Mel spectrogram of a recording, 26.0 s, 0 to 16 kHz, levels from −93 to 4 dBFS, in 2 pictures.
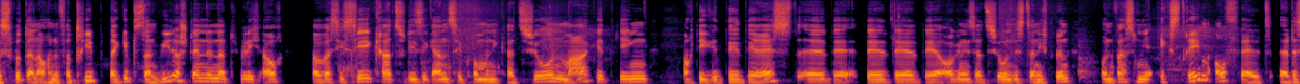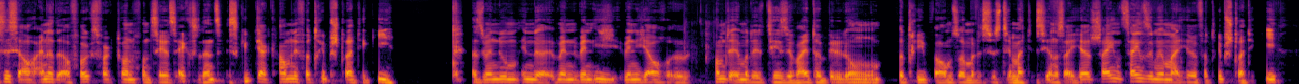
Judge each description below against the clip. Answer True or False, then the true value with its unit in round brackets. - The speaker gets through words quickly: True (215 wpm)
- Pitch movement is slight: False (3.2 semitones)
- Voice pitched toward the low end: True (120 Hz)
